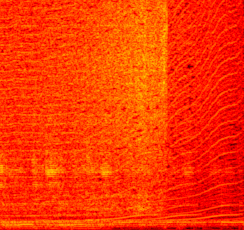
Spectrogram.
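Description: A car engine revving, its pitch rising in repeated sweeps from about a second in, over steady background music.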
